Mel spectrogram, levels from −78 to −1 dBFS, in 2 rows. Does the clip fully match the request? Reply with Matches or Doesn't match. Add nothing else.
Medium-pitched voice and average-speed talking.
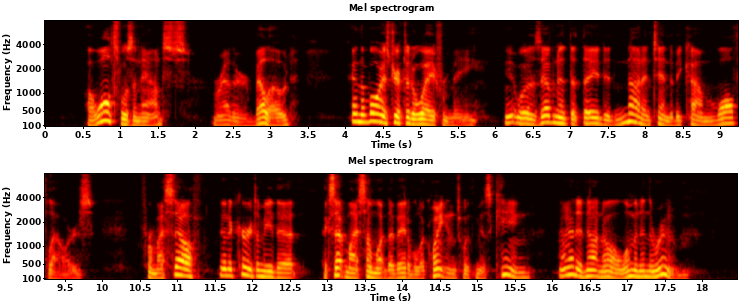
Matches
